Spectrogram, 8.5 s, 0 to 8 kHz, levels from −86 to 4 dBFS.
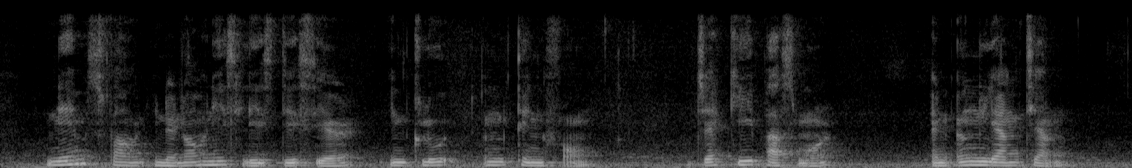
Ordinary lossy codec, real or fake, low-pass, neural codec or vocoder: none; fake; 7.2 kHz; vocoder, 44.1 kHz, 80 mel bands, Vocos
